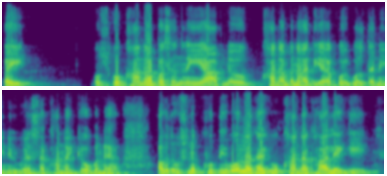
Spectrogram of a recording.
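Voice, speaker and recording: A man teaches a grammar lesson in a mellow, darkish voice. The recording sounds a little dull and lo-fi. He keeps asking the class questions, answers them himself, and dictates his example sentences slowly and with emphasis. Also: mid-range voice.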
